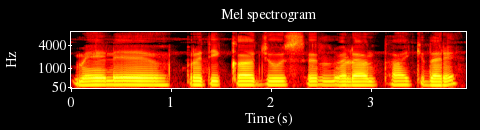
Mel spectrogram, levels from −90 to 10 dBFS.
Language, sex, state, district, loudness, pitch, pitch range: Kannada, male, Karnataka, Koppal, -16 LUFS, 145 Hz, 145-150 Hz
